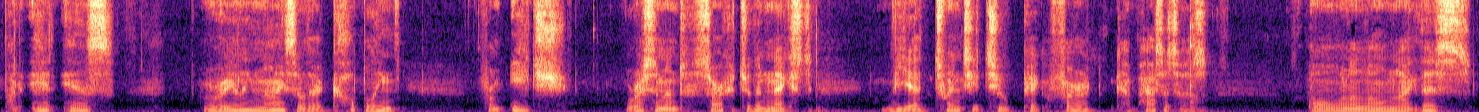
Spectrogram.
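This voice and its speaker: Walking through an electronics teardown, a man speaks slowly and without hurry. His talk is casual and unscripted, hands-on commentary where he muses aloud and throws in short exclamations. His pitch is average for a man.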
